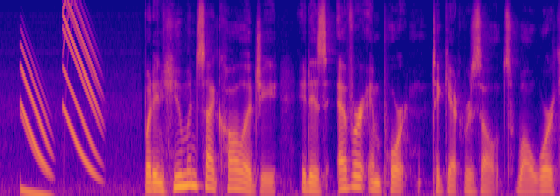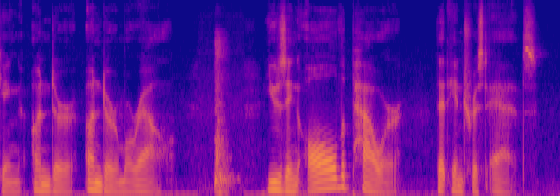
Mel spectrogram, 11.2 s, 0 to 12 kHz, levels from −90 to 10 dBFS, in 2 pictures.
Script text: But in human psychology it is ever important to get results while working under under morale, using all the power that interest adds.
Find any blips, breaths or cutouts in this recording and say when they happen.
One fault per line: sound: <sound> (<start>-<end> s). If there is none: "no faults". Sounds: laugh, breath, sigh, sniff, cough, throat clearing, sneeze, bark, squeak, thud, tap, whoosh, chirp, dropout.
sound: chirp (0.2-1.1 s)
sound: tap (7.7-8.0 s)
